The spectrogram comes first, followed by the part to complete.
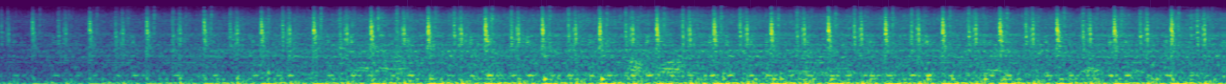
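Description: Metal-spinning lathe running: a steady low hum with a constant tone above it and a rapid, even ticking, swelling in over the first second or so.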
